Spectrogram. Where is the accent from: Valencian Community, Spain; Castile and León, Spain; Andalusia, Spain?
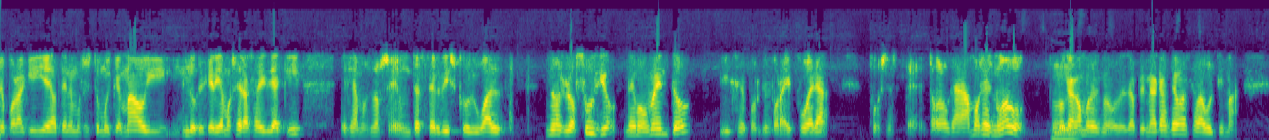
Castile and León, Spain; Benavides de Órbigo; él es de aquí de mi pueblo, somos del mismo, de Benavides de Órbigo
